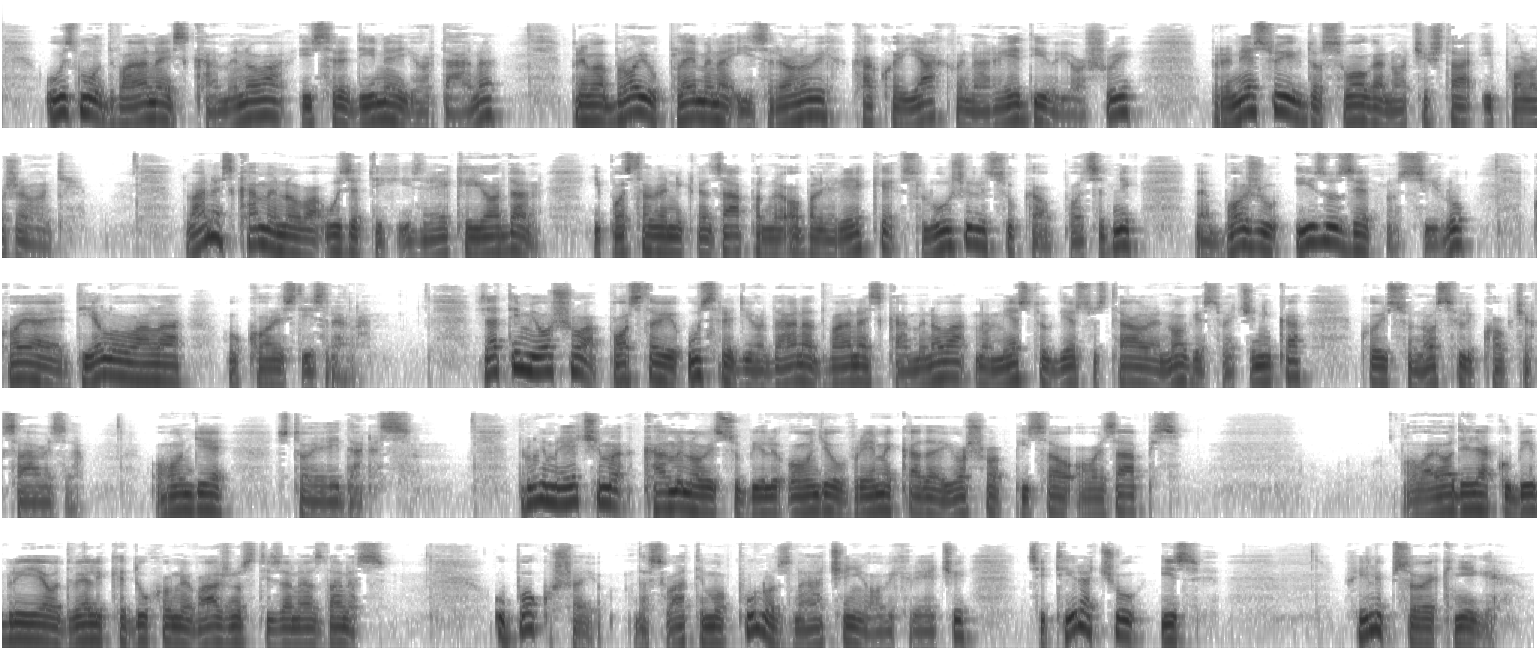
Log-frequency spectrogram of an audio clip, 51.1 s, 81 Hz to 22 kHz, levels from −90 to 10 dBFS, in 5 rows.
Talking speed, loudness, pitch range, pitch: 130 wpm, -20 LUFS, 100-135 Hz, 110 Hz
